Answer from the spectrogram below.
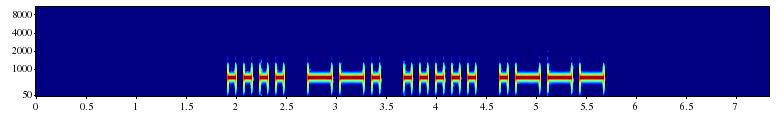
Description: Morse code, heard as a keyed tone, about 15 wpm, 700 Hz. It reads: HG5J
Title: DXCC-100 Call Signs - 4 Characters - Repeated 3x - 15wpm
